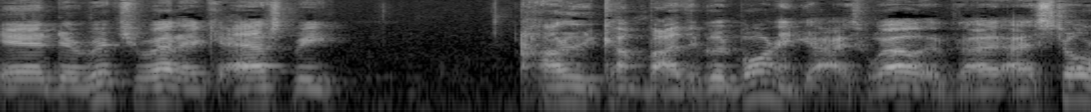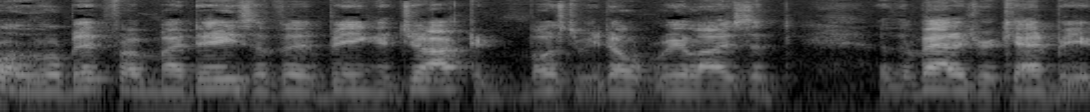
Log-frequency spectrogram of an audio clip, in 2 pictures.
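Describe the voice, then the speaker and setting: The man's intonation stays fairly even. His voice carries an audible room echo. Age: 90s. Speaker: retired radio station manager. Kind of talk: reminiscing recorded message. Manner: halting, many repetitions and fillers.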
